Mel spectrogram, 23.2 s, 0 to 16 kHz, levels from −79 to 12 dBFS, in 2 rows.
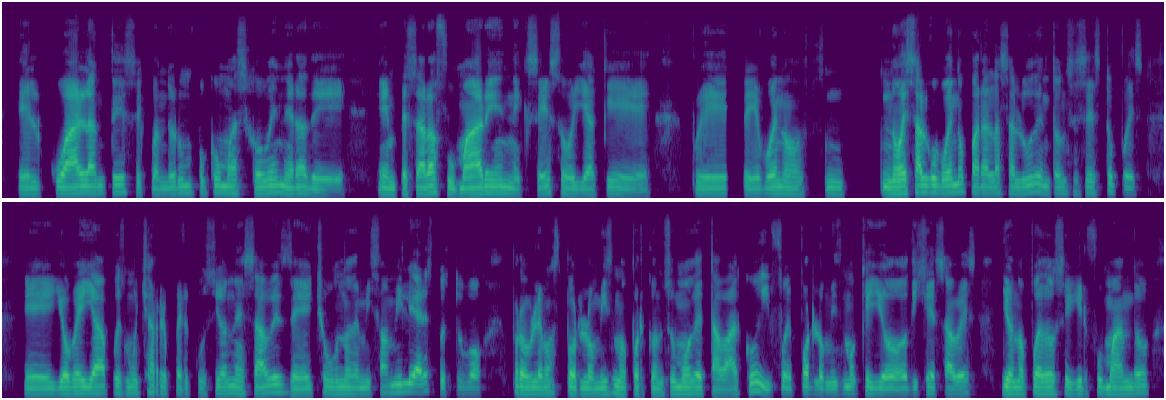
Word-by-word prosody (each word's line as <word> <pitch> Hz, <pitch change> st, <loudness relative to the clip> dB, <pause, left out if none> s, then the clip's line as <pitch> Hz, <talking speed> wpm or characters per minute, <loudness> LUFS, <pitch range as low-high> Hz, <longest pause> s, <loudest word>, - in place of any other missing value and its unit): el 105 Hz, -1 st, -2 dB
cual 115 Hz, +2 st, +5 dB
antes, 125 Hz, +2 st, 0 dB
cuando 100 Hz, 0 st, -3 dB
era 115 Hz, -, -2 dB
un 125 Hz, -1 st, -4 dB
poco 120 Hz, +1 st, -4 dB
más 120 Hz, -1 st, -1 dB
joven, 125 Hz, +3 st, 0 dB
era 115 Hz, +1 st, +1 dB
de 90 Hz, -2 st, -2 dB, 0.3 s
empezar 105 Hz, +1 st, +2 dB
a 125 Hz, -, +6 dB
fumar 105 Hz, -1 st, +4 dB
en 115 Hz, -3 st, +1 dB
exceso, 105 Hz, +2 st, -3 dB
ya 100 Hz, 0 st, -1 dB
que, 95 Hz, -6 st, -4 dB, 0.4 s
pues, 100 Hz, -1 st, -1 dB
eh, 100 Hz, -1 st, 0 dB
bueno, 105 Hz, 0 st, 0 dB, 0.8 s
no 115 Hz, +1 st, +6 dB
es -, -, -2 dB
algo 130 Hz, 0 st, +5 dB
bueno 130 Hz, +3 st, +2 dB
para 115 Hz, -3 st, 0 dB
la 115 Hz, 0 st, -1 dB
salud, 120 Hz, +4 st, -2 dB
entonces 115 Hz, -3 st, -6 dB
esto, 115 Hz, +4 st, -5 dB
pues, 205 Hz, +6 st, -6 dB, 0.4 s
eh, 100 Hz, -1 st, +1 dB
yo 110 Hz, 0 st, +4 dB
veía, 120 Hz, 0 st, +4 dB
pues, 120 Hz, -3 st, -5 dB
muchas 115 Hz, +3 st, -3 dB
repercusiones, 110 Hz, 0 st, -4 dB
¿sabes?, 125 Hz, +3 st, +1 dB
de 100 Hz, -2 st, +1 dB
hecho, 100 Hz, +4 st, -4 dB
uno 110 Hz, -1 st, -1 dB
de 105 Hz, -, -1 dB
mis 105 Hz, 0 st, -4 dB
familiares, 140 Hz, +4 st, +2 dB
pues, -, -, -6 dB
tuvo 110 Hz, -2 st, -4 dB, 0.3 s
problemas, 110 Hz, +1 st, +2 dB
por 110 Hz, -1 st, +1 dB
lo 105 Hz, -, +2 dB
mismo, 105 Hz, +1 st, -1 dB
por -, -, -1 dB
consumo 115 Hz, +3 st, 0 dB
de 110 Hz, -2 st, +4 dB
tabaco 95 Hz, +11 st, 0 dB
y -, -, +1 dB
fue 100 Hz, -, -4 dB
por 120 Hz, -, -1 dB
lo 105 Hz, -, 0 dB
mismo 100 Hz, +4 st, -4 dB
que 115 Hz, -, 0 dB
yo 105 Hz, 0 st, +3 dB
dije: 105 Hz, 0 st, -2 dB
"Sabes, 110 Hz, +2 st, 0 dB, 0.2 s
yo 115 Hz, -2 st, +5 dB
no 110 Hz, -2 st, 0 dB
puedo 115 Hz, -1 st, +4 dB
seguir 110 Hz, 0 st, -3 dB
fumando 115 Hz, +1 st, 0 dB
110 Hz, 175 wpm, -23 LUFS, 105-120 Hz, 0.8 s, a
